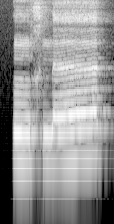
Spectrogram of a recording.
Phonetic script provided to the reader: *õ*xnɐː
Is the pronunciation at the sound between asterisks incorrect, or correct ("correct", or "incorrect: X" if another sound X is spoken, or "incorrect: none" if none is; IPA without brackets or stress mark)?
correct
